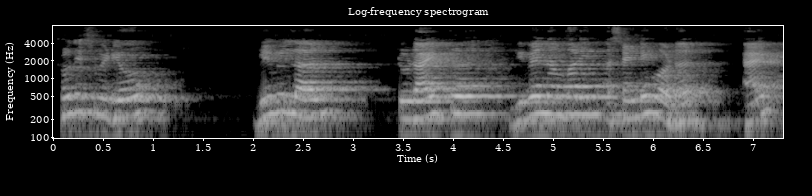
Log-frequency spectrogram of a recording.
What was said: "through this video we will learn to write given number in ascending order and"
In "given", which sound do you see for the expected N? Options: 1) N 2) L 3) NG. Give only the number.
2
